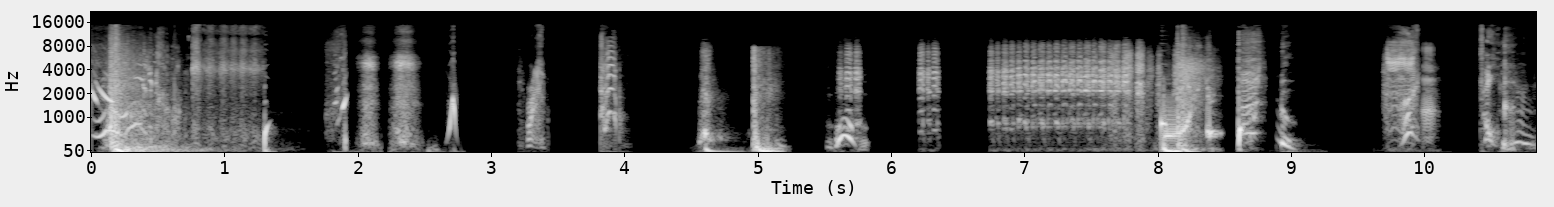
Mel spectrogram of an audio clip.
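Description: Cartoon slapstick sound effects: a string of short whacks and plops with silent gaps between them, mixed with short gliding squeaks and yelps from the cartoon larvae. A sustained noisy sound lasts about a second a little past halfway.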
